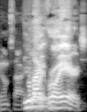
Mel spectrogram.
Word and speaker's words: Roy Ayers: And then Ron Avery.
